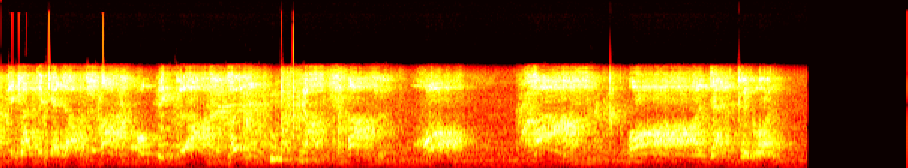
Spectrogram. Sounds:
Speech, Male speech

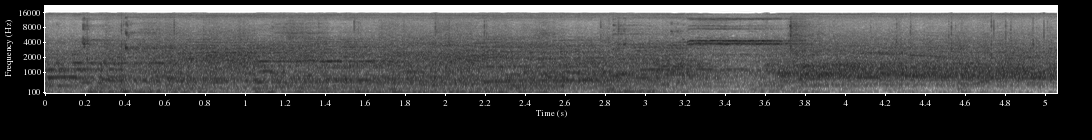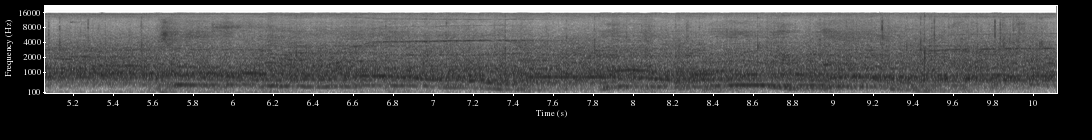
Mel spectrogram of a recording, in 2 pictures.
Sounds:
Speech

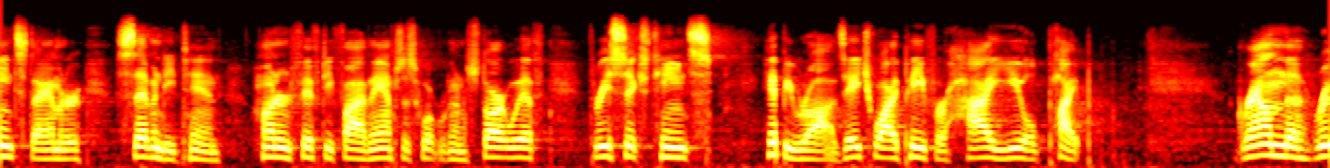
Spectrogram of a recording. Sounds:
arc welding

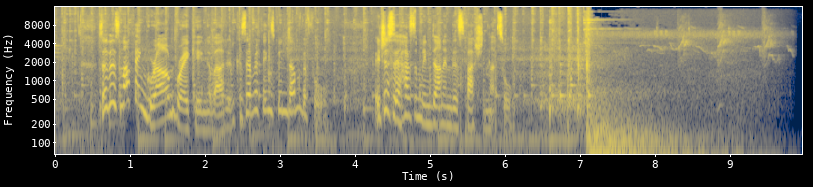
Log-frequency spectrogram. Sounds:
Speech, outside, rural or natural, Music, bird call

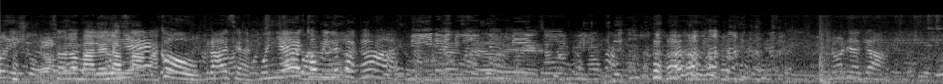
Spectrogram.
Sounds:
Speech

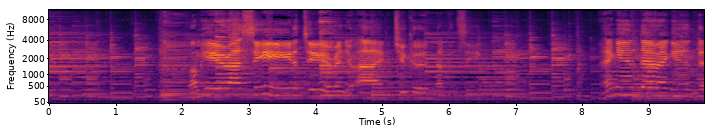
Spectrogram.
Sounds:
Acoustic guitar, Plucked string instrument, Strum, Guitar, Music, Musical instrument

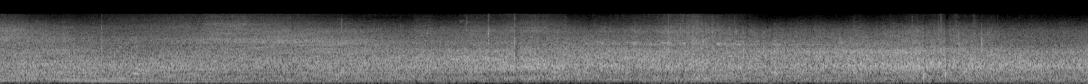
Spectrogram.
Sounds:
Vehicle

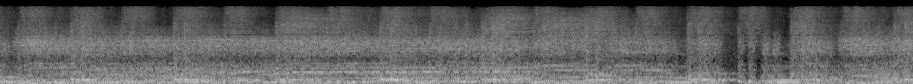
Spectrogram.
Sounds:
Music

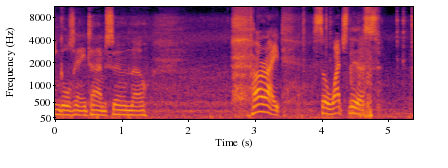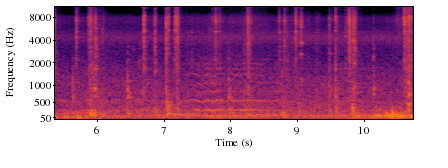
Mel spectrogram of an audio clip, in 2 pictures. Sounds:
Fly, Insect, bee or wasp

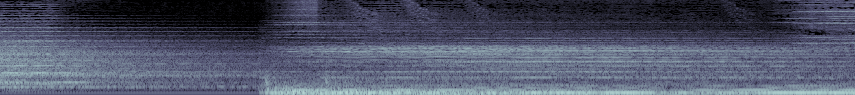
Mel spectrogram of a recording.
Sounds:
Music, Scary music, Soundtrack music

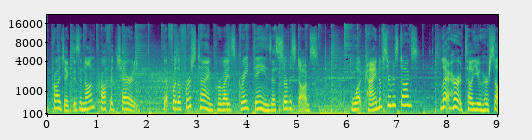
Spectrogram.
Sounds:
Music, Speech

